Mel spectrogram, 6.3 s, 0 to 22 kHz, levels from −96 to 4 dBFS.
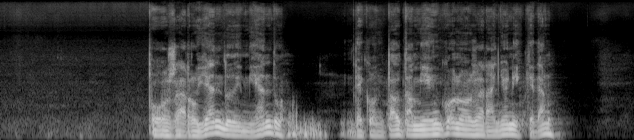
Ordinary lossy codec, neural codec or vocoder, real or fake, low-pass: none; vocoder, 44.1 kHz, 128 mel bands, Pupu-Vocoder; fake; none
